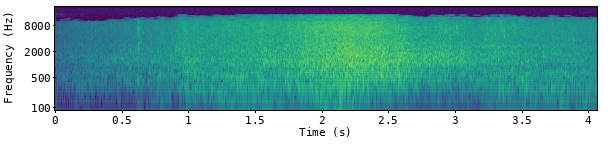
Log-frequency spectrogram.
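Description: Sea surf sound effect: a single wave rushing in, swelling for about two seconds and then washing away.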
